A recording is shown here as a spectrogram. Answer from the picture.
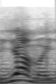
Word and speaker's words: Jamo: Как бы яма, это надо произносить именно так, а не как мы, россияне, читаем Jama.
